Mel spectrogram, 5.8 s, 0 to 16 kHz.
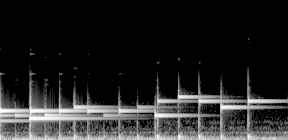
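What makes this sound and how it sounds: An eight-bar lithophone of solid black granite slabs on a low frame, tuned to 432 Hz, is struck with two soft-headed mallets with red and green balls on wooden sticks. A quick melody of clear, bell-like ringing tones rises in pitch, each note sustaining for about a second and overlapping the next.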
